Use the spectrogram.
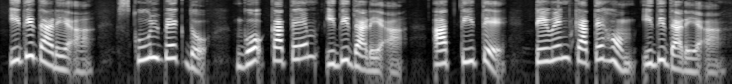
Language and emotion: Santali, neutral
